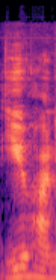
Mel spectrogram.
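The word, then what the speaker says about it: 夕飯: そろそろ He said Yuhan, not you Gohan. Yeah, you Gohan would be the full way of saying it, but you could, I guess you could shorten it. You Gohan. Yeah, it would be written like this, you Gohan. But he just takes the go off, which is just an honorific anyway, so Yuhan.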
